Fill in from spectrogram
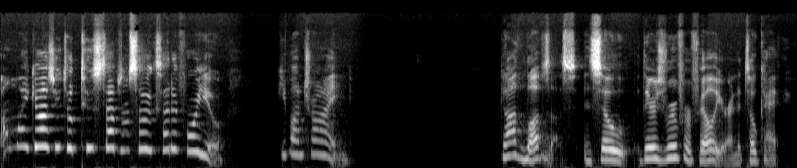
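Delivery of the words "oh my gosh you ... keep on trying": put-on much higher, sing-song baby-talk delight; gushing proud parent. Loving parent cheering a baby's two steps, high gushing coo. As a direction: coo over the baby like its first steps are a miracle. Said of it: "No, they'd be like".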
